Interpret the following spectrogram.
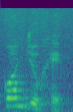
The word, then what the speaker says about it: cónyuge: Lo correcto es cónyuge. Es un sustantivo que refiere a consorte o persona unida a otra en matrimonio. Se pronuncia cónyuge. Ustedes ven en la pantalla que está entre corchetes y escrita conforme a pronunciación con K y con J y con tilde en la O.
